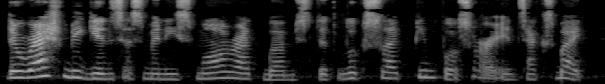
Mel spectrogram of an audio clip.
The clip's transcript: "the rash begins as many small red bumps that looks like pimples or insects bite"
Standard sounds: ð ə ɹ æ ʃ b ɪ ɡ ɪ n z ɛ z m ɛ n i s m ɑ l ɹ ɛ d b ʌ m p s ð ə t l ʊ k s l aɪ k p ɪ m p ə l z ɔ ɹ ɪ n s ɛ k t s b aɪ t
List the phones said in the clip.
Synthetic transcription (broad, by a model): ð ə ɹ æ ʃ b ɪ ɡ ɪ n s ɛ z m ɛ n i s m ɑ l ɹ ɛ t b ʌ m s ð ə t l ʊ k s l aɪ k p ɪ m p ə l s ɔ ɹ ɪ n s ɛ k s b aɪ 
